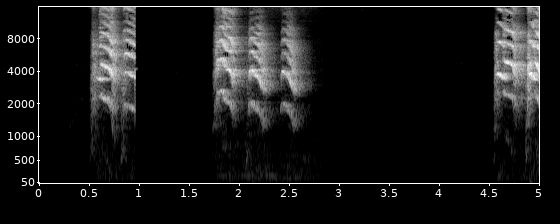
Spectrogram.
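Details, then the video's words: Parrot calling in the morning with harsh harmonic squawks, a short pair, then a run of three linked notes, and another burst after a long pause. "Parrot Chirping At Morning | Parrot Sound"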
